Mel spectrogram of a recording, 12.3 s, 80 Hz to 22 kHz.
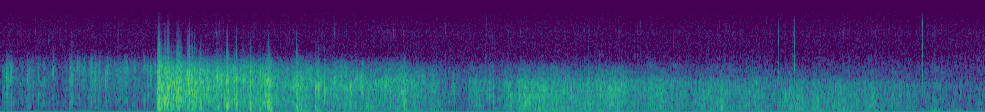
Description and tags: smart crackling thunder recorded by a cassette recorder and a mono microphone in a storm on 7th of august, 2006.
